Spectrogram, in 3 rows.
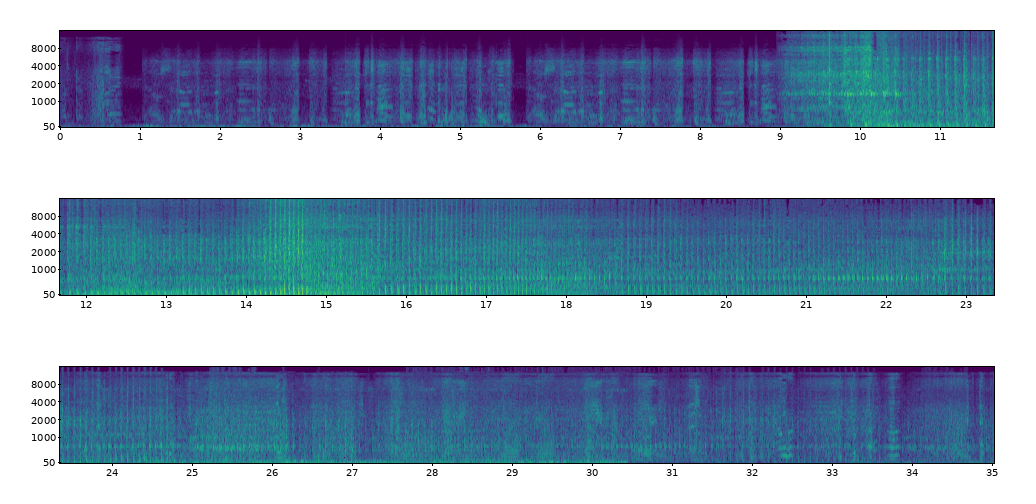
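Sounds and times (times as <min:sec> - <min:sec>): vehicle engine running: 0:09.0 - 0:35.0.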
